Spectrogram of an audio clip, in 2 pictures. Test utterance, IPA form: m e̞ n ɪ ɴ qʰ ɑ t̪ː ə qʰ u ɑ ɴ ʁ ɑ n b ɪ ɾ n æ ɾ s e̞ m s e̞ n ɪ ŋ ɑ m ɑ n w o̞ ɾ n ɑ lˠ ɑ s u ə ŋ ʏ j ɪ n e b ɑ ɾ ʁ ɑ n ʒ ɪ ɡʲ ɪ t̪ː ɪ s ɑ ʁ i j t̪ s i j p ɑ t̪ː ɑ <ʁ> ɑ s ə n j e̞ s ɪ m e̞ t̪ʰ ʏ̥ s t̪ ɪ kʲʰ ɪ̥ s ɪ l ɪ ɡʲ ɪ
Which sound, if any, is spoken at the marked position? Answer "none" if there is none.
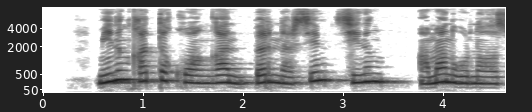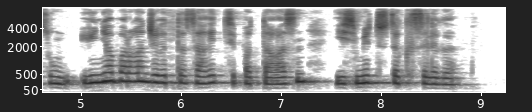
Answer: ʁ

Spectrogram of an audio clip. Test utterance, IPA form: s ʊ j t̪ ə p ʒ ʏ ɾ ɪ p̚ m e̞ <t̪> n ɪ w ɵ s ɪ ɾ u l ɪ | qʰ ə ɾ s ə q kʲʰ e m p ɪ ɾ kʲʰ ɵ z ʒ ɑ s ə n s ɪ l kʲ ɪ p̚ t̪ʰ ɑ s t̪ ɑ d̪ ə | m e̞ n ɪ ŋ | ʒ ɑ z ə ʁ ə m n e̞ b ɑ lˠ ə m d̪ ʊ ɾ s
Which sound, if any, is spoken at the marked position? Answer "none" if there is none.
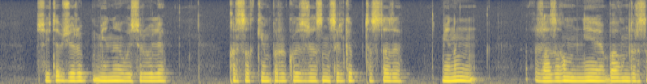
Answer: none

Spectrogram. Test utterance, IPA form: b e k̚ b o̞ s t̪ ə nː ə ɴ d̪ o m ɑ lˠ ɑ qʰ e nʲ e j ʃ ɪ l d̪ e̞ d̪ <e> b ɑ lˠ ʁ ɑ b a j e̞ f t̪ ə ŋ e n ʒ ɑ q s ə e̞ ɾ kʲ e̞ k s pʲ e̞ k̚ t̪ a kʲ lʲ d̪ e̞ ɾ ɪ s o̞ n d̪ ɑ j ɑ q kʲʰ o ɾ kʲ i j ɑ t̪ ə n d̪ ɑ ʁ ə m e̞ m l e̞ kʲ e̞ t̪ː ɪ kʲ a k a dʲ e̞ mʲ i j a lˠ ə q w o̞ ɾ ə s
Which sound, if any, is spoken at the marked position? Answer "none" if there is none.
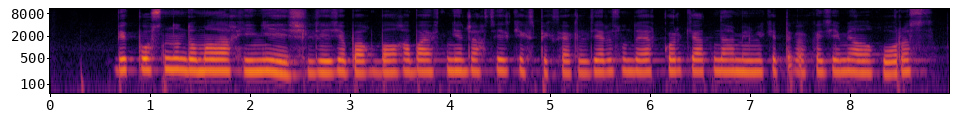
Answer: e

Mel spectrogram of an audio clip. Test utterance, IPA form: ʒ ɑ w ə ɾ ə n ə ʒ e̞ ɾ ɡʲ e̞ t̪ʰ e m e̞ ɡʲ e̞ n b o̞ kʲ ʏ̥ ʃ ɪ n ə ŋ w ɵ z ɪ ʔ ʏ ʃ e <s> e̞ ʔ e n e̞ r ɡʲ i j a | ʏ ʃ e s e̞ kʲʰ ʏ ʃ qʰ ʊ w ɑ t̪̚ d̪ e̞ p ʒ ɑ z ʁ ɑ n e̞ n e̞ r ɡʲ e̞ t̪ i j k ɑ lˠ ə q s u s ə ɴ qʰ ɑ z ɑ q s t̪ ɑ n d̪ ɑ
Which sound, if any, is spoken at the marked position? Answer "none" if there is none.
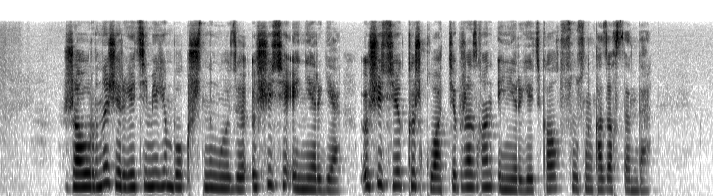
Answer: s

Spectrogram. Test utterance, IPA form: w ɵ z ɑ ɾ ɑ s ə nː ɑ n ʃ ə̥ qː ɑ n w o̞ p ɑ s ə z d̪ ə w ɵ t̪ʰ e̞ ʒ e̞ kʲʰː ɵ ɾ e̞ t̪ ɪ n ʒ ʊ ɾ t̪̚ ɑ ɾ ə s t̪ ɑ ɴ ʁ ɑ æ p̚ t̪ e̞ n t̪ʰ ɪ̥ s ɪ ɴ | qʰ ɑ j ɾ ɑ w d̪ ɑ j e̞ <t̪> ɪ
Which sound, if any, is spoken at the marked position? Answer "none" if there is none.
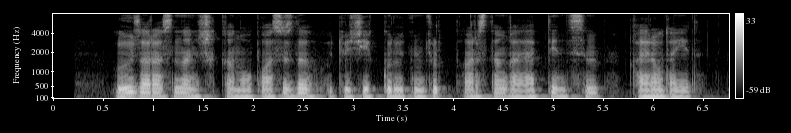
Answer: d̪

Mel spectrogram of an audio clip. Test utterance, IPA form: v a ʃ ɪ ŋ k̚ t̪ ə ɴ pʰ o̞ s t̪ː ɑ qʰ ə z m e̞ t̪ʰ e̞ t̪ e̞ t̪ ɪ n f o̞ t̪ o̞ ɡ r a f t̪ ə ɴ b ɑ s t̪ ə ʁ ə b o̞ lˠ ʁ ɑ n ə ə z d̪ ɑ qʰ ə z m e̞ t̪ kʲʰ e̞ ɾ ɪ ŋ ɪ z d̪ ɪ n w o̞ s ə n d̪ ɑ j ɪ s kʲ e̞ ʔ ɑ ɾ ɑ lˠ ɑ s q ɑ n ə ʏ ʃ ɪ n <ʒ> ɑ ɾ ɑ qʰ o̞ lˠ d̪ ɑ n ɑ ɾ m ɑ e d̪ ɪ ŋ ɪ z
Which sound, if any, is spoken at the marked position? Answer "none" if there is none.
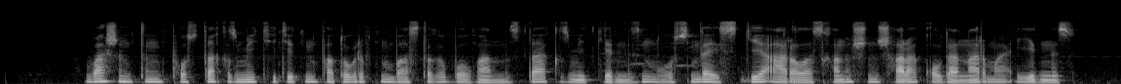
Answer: ʃ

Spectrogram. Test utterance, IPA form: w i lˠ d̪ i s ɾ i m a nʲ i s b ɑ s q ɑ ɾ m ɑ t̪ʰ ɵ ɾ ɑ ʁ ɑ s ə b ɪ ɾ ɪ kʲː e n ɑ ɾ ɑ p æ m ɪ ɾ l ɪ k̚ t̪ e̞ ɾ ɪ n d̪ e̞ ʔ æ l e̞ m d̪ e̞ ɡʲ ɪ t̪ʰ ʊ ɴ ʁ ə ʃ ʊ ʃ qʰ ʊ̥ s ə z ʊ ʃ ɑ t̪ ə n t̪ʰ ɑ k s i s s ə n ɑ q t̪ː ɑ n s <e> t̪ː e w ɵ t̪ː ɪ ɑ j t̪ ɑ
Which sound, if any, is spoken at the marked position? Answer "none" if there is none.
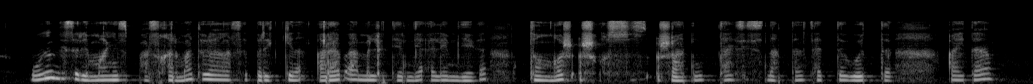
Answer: æ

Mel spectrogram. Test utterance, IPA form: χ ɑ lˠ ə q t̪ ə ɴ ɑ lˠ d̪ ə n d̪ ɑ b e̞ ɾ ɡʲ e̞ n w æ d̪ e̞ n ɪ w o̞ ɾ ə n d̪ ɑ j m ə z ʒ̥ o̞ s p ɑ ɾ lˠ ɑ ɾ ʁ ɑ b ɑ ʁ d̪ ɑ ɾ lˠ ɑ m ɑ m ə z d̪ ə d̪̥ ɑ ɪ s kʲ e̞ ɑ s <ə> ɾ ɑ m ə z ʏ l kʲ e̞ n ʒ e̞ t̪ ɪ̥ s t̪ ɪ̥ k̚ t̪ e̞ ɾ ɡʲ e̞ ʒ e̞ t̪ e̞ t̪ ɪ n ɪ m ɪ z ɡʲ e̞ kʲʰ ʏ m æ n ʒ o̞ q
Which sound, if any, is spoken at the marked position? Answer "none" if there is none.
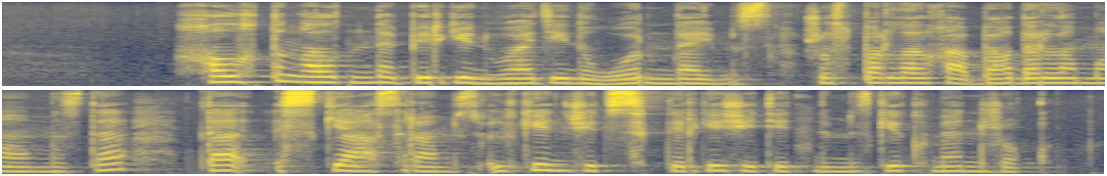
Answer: ə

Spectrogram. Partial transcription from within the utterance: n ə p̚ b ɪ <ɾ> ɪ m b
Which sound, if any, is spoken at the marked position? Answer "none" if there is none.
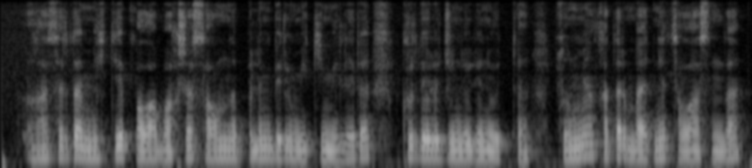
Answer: l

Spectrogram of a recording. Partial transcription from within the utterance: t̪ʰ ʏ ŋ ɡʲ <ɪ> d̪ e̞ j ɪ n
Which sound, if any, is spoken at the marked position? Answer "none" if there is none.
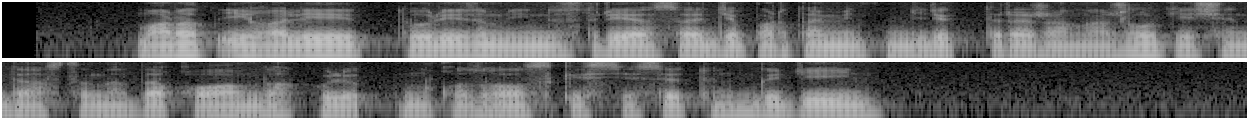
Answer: ɪ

